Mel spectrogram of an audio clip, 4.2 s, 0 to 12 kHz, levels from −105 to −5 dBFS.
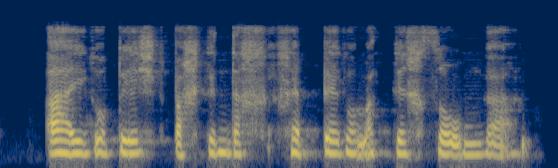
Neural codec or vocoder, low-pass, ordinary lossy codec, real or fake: codec, 16 kHz, 4 kbps, FunCodec, trained on LibriTTS, 50 frames a second; 7.2 kHz; Opus, 64 kbps; fake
